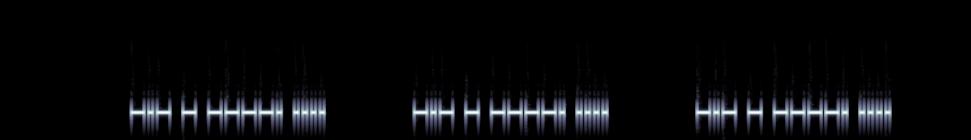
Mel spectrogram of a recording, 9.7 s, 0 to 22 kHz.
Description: Morse code, heard as a keyed tone, about 27 wpm, 700 Hz. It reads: KT9H KT9H KT9H
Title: USA Call Signs - 4 Characters - Repeated 3x - 28wpm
